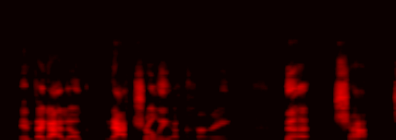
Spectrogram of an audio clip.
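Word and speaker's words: tsaa: Almost polyglot said it's like the word cha. Cha in Tagalog is t like the tea that you drink and it's spelled ts aa. Cha. Cha. That's such a Tagalog spelling. I love it. There's the ts sound and then the double vowel uh pronunciation.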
